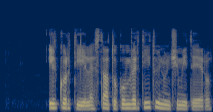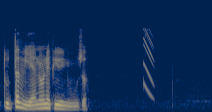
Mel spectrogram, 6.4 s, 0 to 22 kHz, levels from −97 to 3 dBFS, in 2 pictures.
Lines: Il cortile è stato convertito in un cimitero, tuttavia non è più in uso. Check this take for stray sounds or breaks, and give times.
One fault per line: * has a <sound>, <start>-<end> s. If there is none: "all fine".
* has a chirp, 5.3-5.5 s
